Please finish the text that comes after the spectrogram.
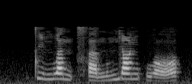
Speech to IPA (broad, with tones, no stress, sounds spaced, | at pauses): t̪ i˥˧ n̪ w a˥˩ n t͡sʰ ä˨˩ n̪ u˦ m j ɑ˥ ŋ k w ɔ˨˩˦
